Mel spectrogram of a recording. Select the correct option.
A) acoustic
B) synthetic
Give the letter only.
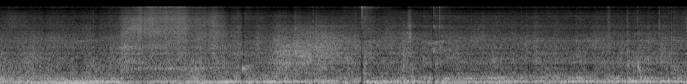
B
